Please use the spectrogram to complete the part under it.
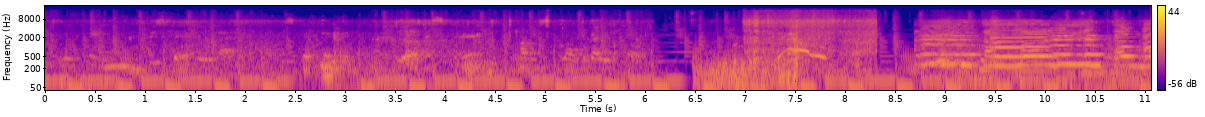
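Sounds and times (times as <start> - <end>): water splashing: 0.0 - 8.7
violin bowed long notes: 8.7 - 11.0.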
